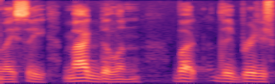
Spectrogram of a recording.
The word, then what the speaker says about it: Magdalen: a fellowship in English language and literature at Magdalen College in Oxford. A lot of times when Americans read the name, they see Magdalen, but the British pronounce it Magdalen.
